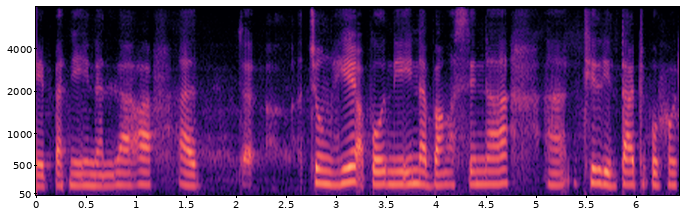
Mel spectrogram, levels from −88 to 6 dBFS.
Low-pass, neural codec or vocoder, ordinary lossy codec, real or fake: none; codec, 16 kHz, 0.8 kbps, ZipCodec; none; fake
